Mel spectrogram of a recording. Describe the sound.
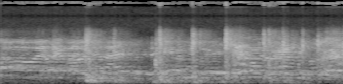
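A person drops about six feet onto a hatch, making dull thumps and taps that stand out briefly from dense, steady background noise.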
